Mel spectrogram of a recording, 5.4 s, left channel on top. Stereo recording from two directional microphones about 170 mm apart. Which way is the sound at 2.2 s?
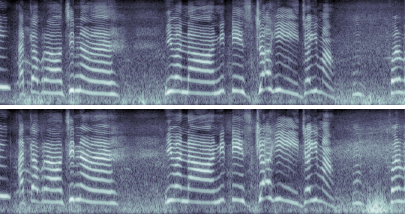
40° left (ahead or behind).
